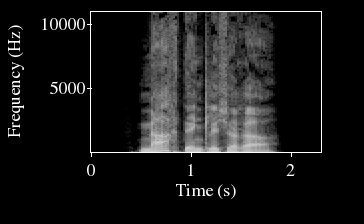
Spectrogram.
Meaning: inflection of nachdenklich: 1. strong/mixed nominative masculine singular comparative degree 2. strong genitive/dative feminine singular comparative degree 3. strong genitive plural comparative degree
- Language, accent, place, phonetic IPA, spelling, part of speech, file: German, Germany, Berlin, [ˈnaːxˌdɛŋklɪçəʁɐ], nachdenklicherer, adjective, De-nachdenklicherer.ogg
